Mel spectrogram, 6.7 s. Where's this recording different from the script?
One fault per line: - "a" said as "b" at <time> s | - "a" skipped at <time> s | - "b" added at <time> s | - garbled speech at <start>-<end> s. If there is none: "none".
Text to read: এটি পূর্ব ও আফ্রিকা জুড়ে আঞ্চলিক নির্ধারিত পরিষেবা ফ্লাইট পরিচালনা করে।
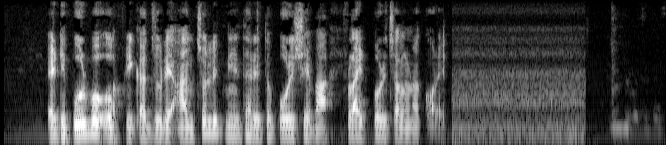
none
